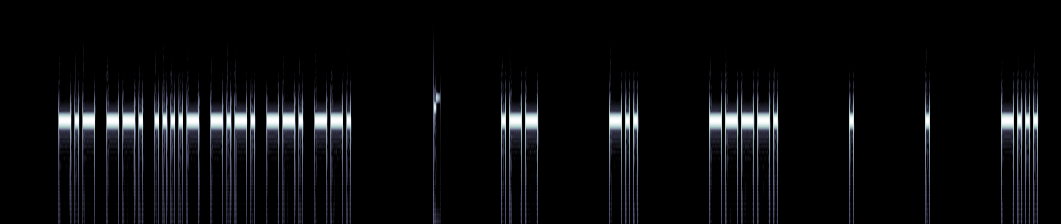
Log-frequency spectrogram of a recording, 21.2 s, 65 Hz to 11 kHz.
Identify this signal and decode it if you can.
Morse code, heard as a keyed tone, about 15 wpm, spaced as for 8 wpm, 700 Hz. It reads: KG4CGG WD9EEB
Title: USA Call Signs - 6 Characters - 6x Character Spacing - 15wpm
